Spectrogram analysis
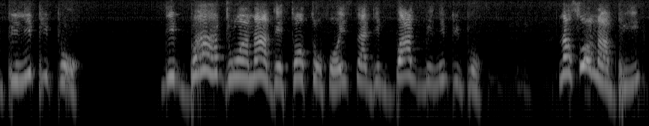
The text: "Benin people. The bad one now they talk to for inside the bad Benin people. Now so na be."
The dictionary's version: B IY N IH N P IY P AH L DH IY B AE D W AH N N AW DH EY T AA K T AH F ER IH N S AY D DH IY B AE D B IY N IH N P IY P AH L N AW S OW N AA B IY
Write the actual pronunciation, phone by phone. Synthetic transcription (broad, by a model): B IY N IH P IY P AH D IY B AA D W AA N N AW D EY T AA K T AH F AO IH S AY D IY B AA D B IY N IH P IY P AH N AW S OW N AA B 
